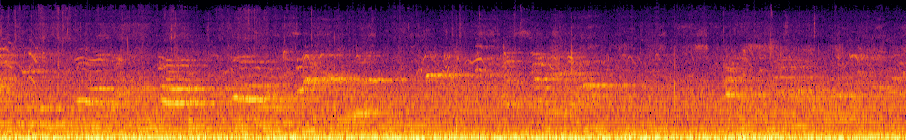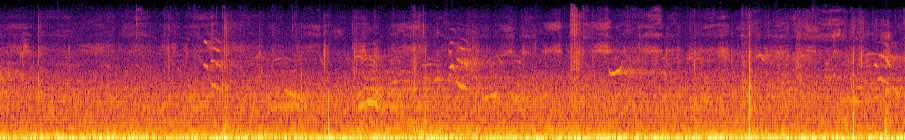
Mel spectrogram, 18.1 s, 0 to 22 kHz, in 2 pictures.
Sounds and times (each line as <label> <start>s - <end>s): Children playing 0.0s - 18.1s
people wandering 0.0s - 18.1s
